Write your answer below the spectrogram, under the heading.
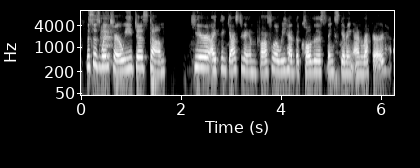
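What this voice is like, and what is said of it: Raspy voice from a cold. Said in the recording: “I do have a cold... my voice is very raspy today”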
